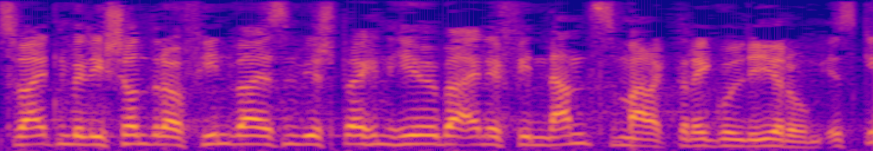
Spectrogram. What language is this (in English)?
German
